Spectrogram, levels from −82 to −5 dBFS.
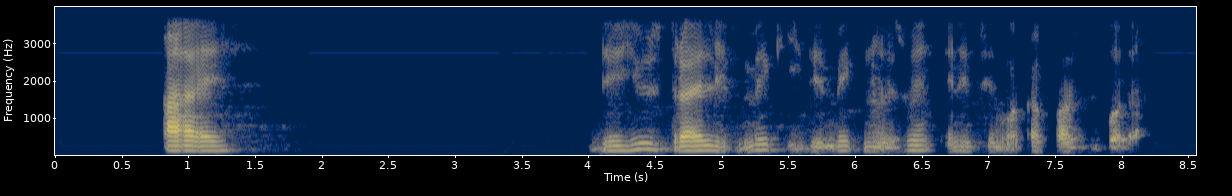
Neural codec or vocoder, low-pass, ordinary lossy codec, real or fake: vocoder, 22.05 kHz, 80 mel bands, HiFi-GAN; 3.6 kHz; none; fake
